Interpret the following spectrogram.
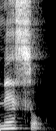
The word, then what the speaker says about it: Nestle: And this book by Marion Nestle. Interesting that, it's spelt exactly the same way as Nestle, but she wrote a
